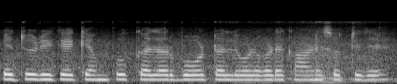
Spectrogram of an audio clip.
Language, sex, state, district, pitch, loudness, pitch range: Kannada, female, Karnataka, Bangalore, 220 Hz, -13 LUFS, 215-230 Hz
